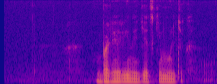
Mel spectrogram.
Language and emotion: Russian, neutral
